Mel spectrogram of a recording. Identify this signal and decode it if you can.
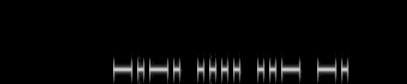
Morse code, heard as a keyed tone, about 20 wpm, 700 Hz. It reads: CHUN
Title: Build A Word - 1 Letter At A Time - 5-Letter Words - 20wpm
